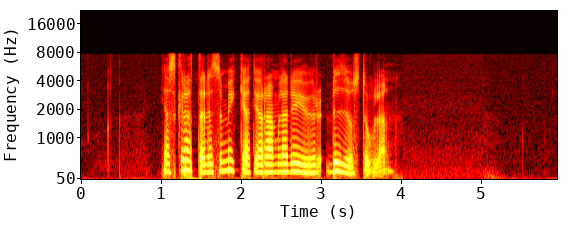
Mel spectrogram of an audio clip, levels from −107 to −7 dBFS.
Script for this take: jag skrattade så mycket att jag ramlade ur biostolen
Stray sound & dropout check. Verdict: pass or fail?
pass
